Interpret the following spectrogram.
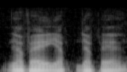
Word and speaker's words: Javé: Yavé. É a forma de você dizer só, né, na pronúncia. Para portuguesar, a gente fala Javé, ou Yavé, é a pronúncia.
